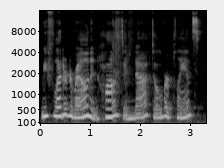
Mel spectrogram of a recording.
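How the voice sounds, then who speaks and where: A woman's voice: high voice, a little slow, gravelly, a little mellow, slight background noise, pitched above the performer's own voice, exaggerated voice. A woman reading a children's book aloud as a young goose earnestly telling his mother about his adventures. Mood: distressed.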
